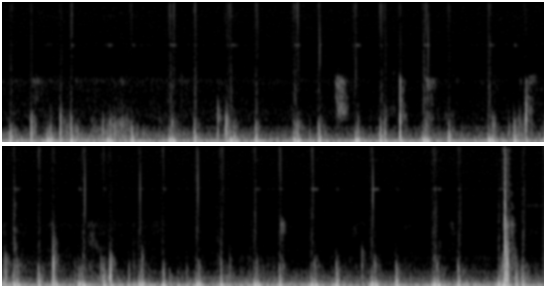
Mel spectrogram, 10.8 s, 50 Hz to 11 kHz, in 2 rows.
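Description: Steady low thumping heartbeat, about 98 beats a minute, with faint hum underneath; an ordinary heartbeat.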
